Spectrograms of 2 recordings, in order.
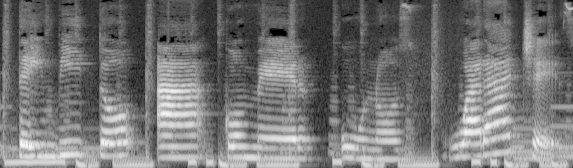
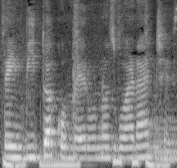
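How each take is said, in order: First: It is said more slowly. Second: It is said at normal speed.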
